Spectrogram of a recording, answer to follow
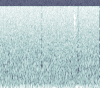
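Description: A faint computer mouse click about one and a half seconds in, over a low steady hum.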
